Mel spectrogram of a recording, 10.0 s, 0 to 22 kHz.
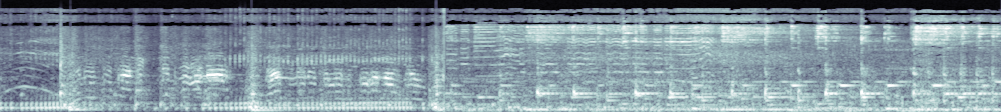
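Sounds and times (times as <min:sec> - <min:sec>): people's voices: 0:00.0 - 0:09.8
vehicle engine running: 0:00.0 - 0:10.0.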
